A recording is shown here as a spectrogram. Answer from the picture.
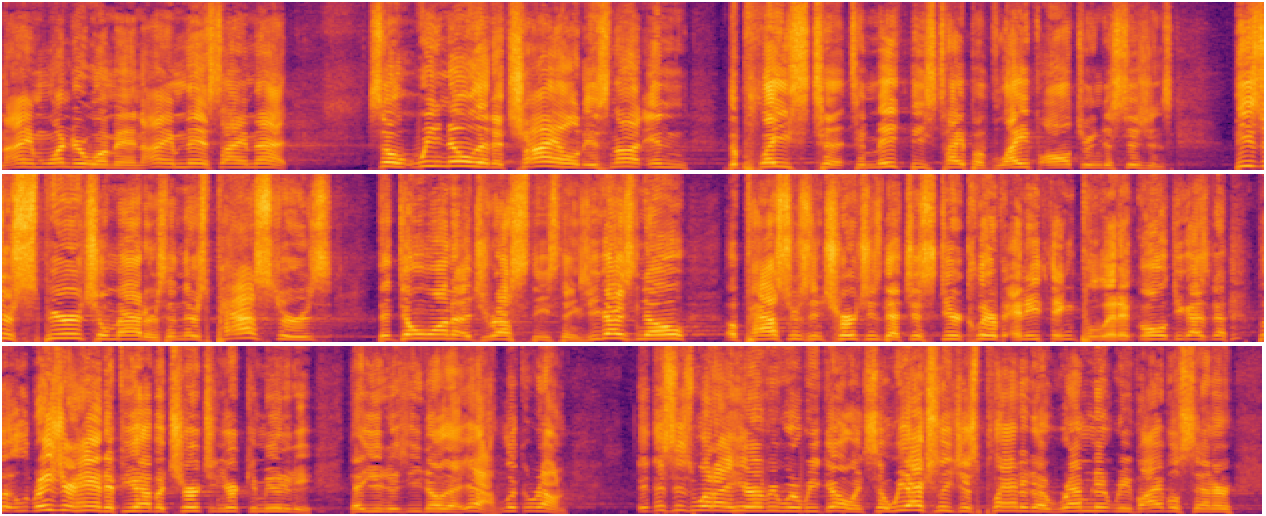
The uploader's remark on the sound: LIVE at ReAwaken America - Miami, FL. Trump Doral, Miami, FL.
